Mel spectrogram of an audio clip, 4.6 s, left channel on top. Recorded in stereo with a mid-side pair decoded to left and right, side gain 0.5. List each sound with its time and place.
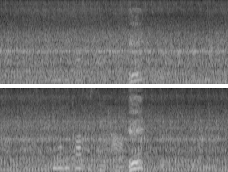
1.1 s a woman speaking: 60° right
2.6 s a gasp: 45° right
